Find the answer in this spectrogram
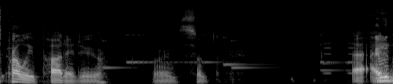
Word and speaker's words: pas de deux: it's probably pas de deux or some. I I mean, this is imagine the also- S is not pronounced.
